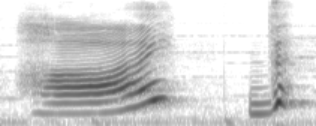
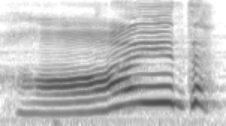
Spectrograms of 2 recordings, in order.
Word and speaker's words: hide: H, I, H, و I, hide, hide. فإذن, hide.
